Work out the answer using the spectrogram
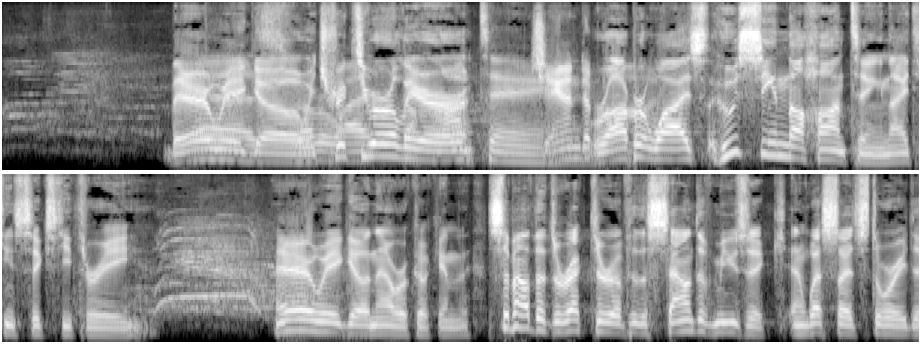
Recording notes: Live at the Music Box. This episode was recorded live.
